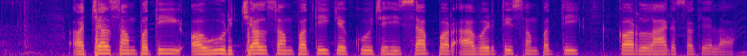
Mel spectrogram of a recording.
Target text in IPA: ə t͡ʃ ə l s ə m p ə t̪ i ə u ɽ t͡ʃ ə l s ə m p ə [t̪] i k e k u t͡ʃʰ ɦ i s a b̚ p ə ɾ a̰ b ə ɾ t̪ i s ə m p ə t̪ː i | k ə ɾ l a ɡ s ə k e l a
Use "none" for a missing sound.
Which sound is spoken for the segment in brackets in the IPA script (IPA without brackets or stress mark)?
t̪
